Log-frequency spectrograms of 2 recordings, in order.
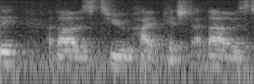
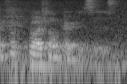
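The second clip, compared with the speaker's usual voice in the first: ordinary talk, nothing marked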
